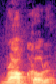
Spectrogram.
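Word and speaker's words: Rahm Kota: How do you say his name? – Rom Koda.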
